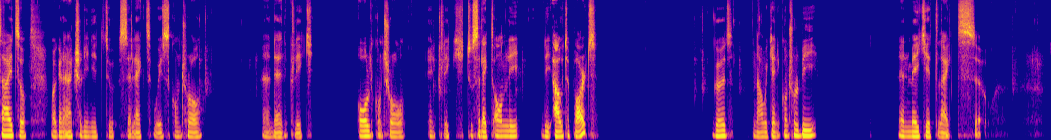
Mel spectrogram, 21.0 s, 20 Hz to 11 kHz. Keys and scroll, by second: 15.6 ctrl+shift+b.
